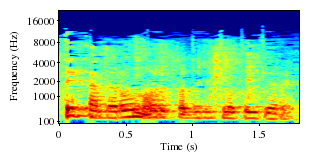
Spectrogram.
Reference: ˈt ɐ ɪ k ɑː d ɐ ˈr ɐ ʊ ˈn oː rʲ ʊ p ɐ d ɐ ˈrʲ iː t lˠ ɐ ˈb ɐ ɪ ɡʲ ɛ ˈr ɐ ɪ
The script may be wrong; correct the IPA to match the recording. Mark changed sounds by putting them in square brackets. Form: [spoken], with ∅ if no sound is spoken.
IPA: ˈt ɐ ɪ k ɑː d ɐ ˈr ɐ ʊ ˈn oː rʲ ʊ p ɐ d ɐ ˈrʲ iː t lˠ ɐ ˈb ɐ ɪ ɡʲ ɛ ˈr ɐ ɪ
